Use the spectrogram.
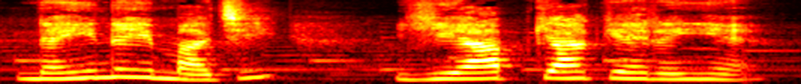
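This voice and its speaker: A woman's voice: on the high side, moderate pace, darkish tone, soft background music, lightly acted. Woman playing a meek young daughter-in-law. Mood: pleading. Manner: submissive, pleading, polite. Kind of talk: Hindi animated horror story acting.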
